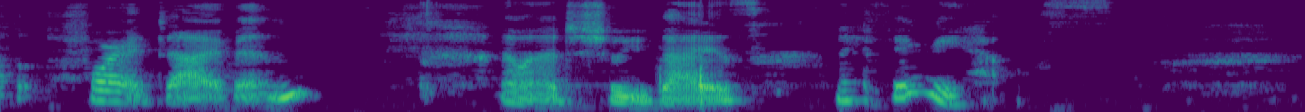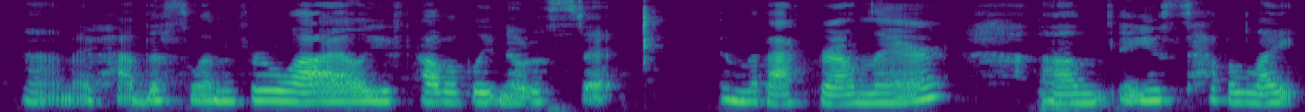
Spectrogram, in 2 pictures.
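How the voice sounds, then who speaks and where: A woman hosting a children's story time, chatting casually and reading aloud in an expressive, emphatic way. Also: fairly high pitch, vocal fry, breathy edge. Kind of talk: casual chat and animated storybook read-aloud.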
